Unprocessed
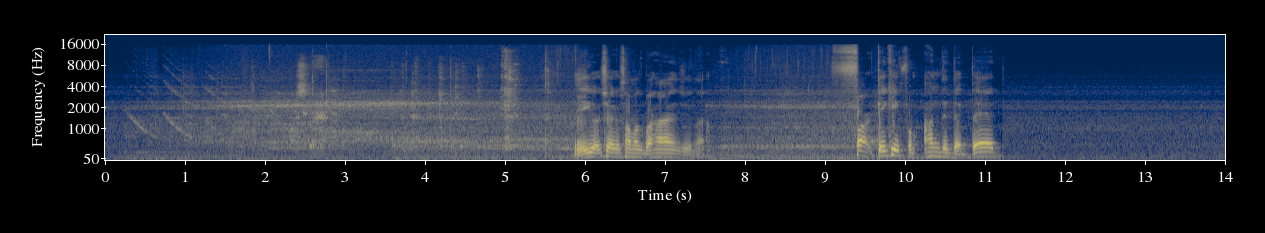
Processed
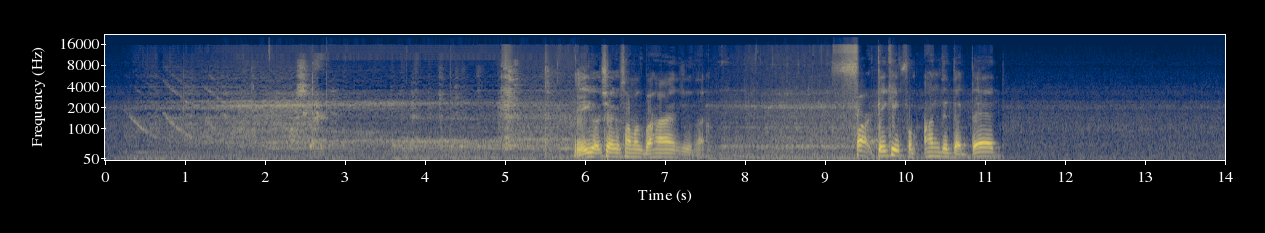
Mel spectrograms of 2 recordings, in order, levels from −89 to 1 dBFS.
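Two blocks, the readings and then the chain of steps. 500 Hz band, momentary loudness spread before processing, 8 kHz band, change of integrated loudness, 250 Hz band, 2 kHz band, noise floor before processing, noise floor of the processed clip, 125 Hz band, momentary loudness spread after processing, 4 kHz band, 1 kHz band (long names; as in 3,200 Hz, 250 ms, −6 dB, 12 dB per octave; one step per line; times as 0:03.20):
+6.5 dB, 19 LU, +5.0 dB, +7.5 dB, +7.0 dB, +4.5 dB, −55 dBFS, −50 dBFS, +6.5 dB, 20 LU, +6.0 dB, +6.5 dB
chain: gain on a spectral selection 0:02.67–0:04.90, 650–9,500 Hz −9 dB
level +7 dB
Opus 20 kbit/s 48,000 Hz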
